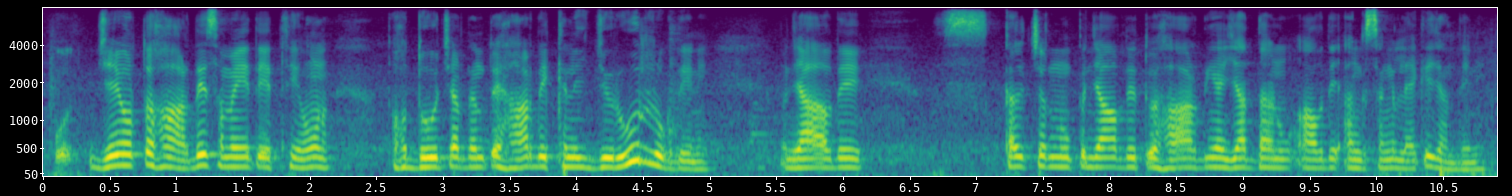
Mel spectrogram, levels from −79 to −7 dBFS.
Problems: background sounds at intervals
